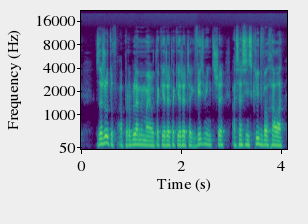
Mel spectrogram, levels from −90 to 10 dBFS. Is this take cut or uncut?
cut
